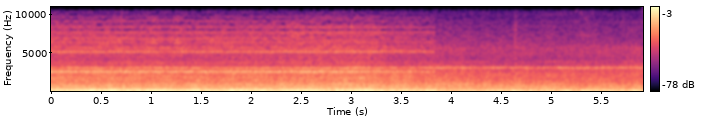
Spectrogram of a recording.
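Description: Subway train running in a train simulator video game: a constant dense rumble with a thin high whine held on top, steady in level throughout with no talking.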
